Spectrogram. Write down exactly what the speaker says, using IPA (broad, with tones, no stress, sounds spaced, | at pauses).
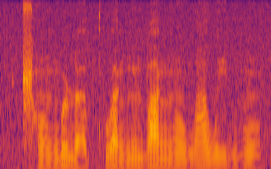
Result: ʈ͡ʂʰ õ˧ ŋ u˥˧ ɳ ɐ˩˧ kʷʰ ɐ˥˧ ŋ ĩ˥ b a˥ ŋ õ˧˩ w a˧ w i˧˩ ŋ ũ˥˧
